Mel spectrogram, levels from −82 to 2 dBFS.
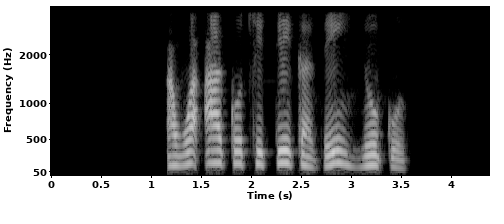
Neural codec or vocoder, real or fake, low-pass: none; real; 3.6 kHz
